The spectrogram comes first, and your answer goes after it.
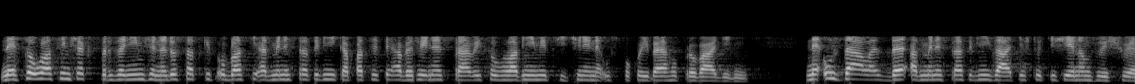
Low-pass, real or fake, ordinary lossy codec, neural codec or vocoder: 3.6 kHz; real; none; none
